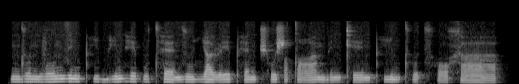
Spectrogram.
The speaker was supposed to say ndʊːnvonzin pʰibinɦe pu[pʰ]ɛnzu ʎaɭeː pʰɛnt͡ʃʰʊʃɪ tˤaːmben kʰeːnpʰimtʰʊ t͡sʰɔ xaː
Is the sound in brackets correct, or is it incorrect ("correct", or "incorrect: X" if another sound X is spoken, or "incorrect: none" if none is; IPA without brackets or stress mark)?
incorrect: tʰ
